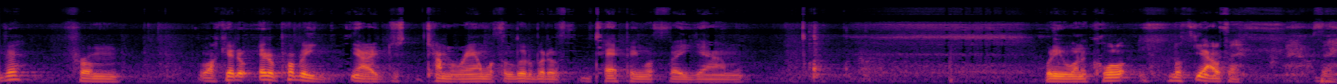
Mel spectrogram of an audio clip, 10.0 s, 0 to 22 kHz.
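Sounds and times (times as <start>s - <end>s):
soft hiss of breath: 6.3s - 7.9s.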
